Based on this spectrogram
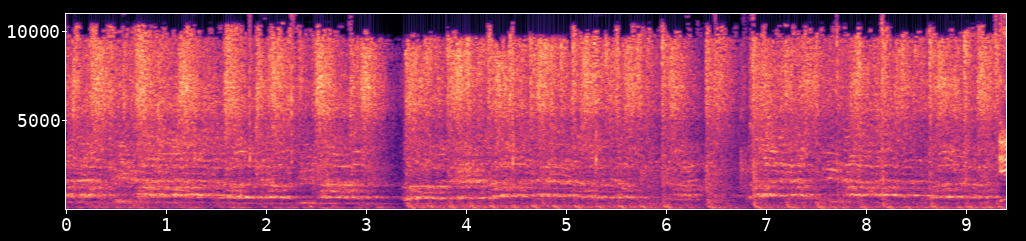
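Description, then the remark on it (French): Paris Saint-Germain (PSG) football players shout and cheer together in their locker room after qualifying for the Champions League final, a loud, dense wall of yelling voices that barely lets up, with only two brief dips in the din. “Écoutez, c'était hier soir dans les vestiaires du PSG.”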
